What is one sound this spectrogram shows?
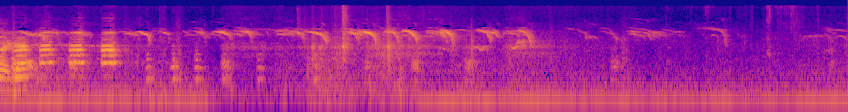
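Small birds chirp rapidly nearby.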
